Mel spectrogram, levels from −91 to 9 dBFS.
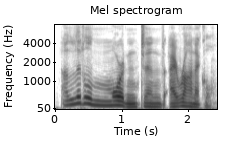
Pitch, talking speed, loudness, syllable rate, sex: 140 Hz, 125 wpm, -16 LUFS, 4.6 syllables/s, male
